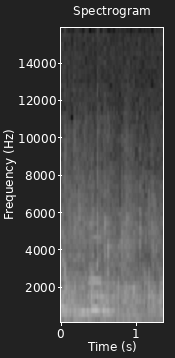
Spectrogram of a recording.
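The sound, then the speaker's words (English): Steady, dense clapping from an audience fills the brief moment, a continuous wash of many hands with a faint tonal voice or whistle rising briefly through it. “Clap your hands if you're come on.”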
